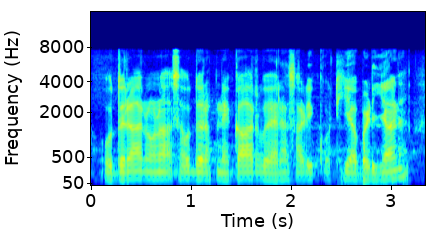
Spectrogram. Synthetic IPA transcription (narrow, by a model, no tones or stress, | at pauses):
ʊd̪ɾaːɾoːnãːsãːʊd̪əɾəpneːkaːɾbəɡɛːɾãːsaːɽiːkoːʈʰɪjãːbəɽɪjãːn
